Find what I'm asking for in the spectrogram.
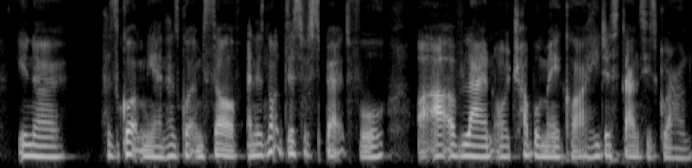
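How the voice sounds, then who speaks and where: The recording is very clean with a silent background. A woman with a South London accent speaks at a fairly quick pace. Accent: South London, Multicultural London English. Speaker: rapper. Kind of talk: casual interview. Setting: studio.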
